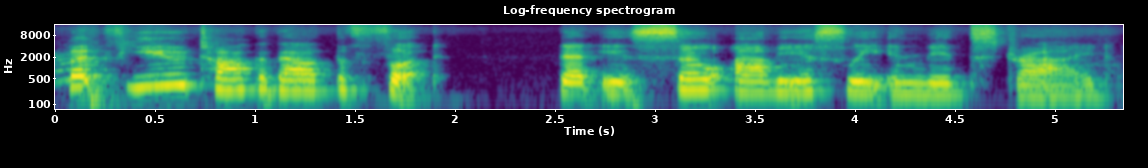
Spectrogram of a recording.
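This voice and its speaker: Animated woman reading aloud, creaky edge. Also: mid-range voice, rough recording. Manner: deliberate, dramatic emphasis with pointed questions and pauses. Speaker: media specialist reading a picture book aloud. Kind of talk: expressive picture-book read-aloud.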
